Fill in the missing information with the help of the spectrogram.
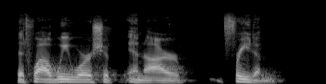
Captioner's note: none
